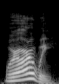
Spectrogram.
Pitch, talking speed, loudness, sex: 170 Hz, 300 wpm, -14 LUFS, male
